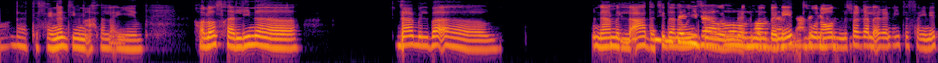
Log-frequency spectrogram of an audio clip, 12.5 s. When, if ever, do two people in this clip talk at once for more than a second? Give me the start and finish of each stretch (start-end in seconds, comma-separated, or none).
8.1-11.1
